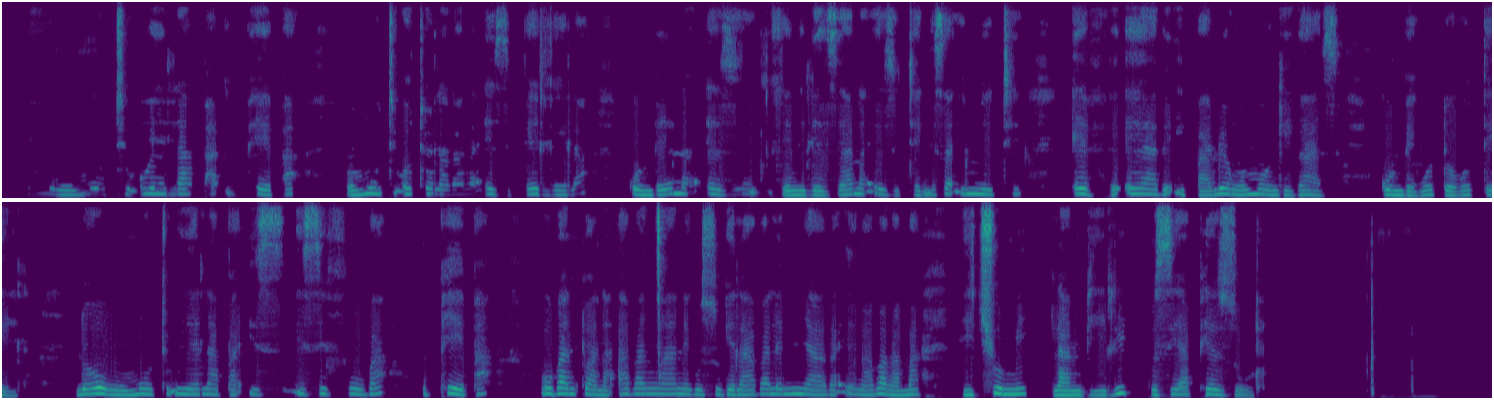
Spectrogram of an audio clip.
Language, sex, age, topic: North Ndebele, female, 36-49, health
